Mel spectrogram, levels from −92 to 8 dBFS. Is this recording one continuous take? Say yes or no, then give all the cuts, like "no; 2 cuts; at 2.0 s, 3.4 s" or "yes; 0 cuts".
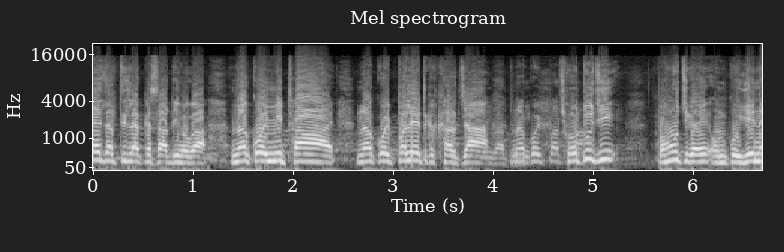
no; 1 cut; at 4.5 s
